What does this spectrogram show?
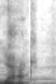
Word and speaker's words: Jack: begrudgingly respectful nicknames of Captain Jack pronounced Captain yak and Bravo too much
